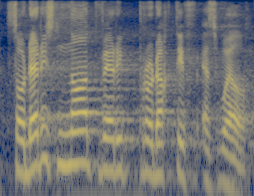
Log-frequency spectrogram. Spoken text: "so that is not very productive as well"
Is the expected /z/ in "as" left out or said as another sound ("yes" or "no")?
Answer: yes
